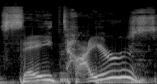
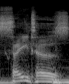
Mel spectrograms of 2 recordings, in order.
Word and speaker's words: satyrs: It's pronounced Einherjar. Say tires? It's satyrs.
